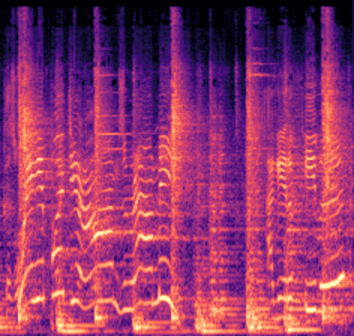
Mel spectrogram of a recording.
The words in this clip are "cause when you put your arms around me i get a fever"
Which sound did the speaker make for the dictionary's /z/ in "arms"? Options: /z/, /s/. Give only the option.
/z/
